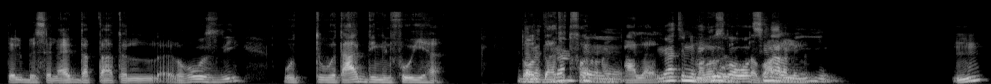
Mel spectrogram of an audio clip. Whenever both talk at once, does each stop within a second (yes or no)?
no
